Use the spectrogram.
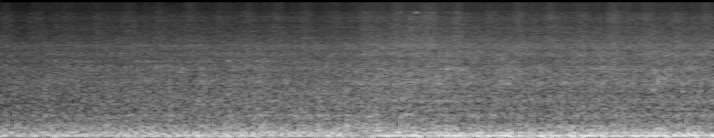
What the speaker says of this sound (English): It's idling, it's running.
